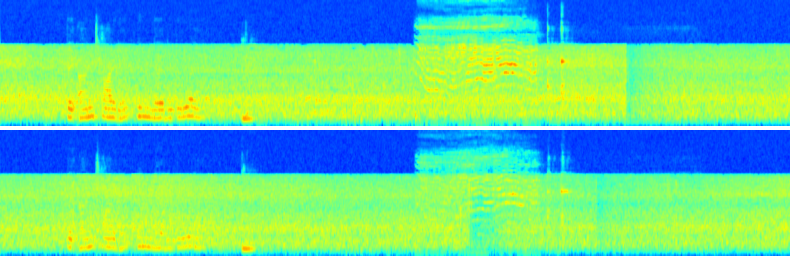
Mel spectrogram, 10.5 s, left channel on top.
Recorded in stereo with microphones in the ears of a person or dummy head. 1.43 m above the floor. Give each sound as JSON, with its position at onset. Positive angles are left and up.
{"t": 0.9, "sound": "a woman speaking", "side_deg": 30, "distance_m": 0.9}
{"t": 3.2, "sound": "a snare drum", "side_deg": -15, "distance_m": 7.0}
{"t": 5.5, "sound": "a squeak", "side_deg": 25, "distance_m": 1.3}
{"t": 7.3, "sound": "dishes clattering", "side_deg": 25, "distance_m": 1.2}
